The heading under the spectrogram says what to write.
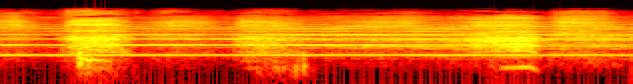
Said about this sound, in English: Just the sirens going. Looks like they blew up the siren. Oh, there's another siren.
